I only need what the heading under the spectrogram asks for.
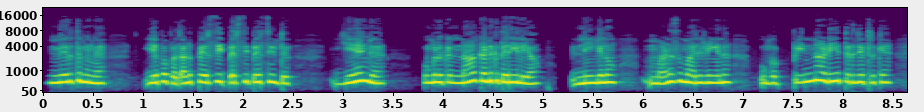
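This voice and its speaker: A woman's voice: extremely high pitch, steady tone, fast, pauses often, muffled recording. A woman voicing a young woman obsessed with love in a cartoon, pleading and insistent.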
